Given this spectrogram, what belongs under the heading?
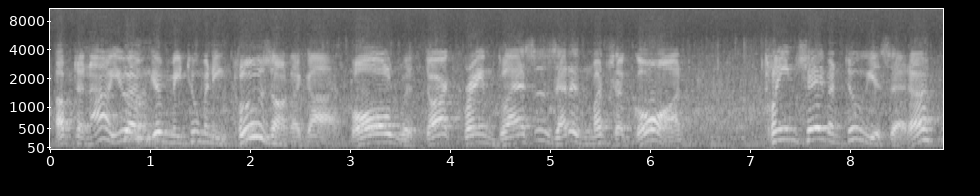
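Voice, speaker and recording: An actor playing a cagey, patronising killer in a radio mystery, casual and controlled with cool menace. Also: male voice, on the high side, big pitch swings, a little slow. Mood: evasive, wary. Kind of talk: radio mystery drama acting. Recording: tinny band-limited vintage radio, faint noise.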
